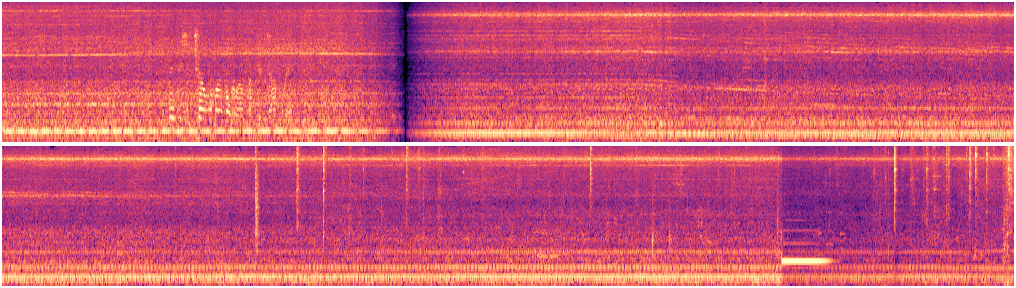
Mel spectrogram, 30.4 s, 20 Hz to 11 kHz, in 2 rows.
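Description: Steady hum and whine of the Boeing 717's rear-mounted Rolls-Royce BR715 turbofans, heard inside the cabin while taxiing, with a sudden brief dropout about six seconds in. Near the end a short chime sounds and the engine noise falls.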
